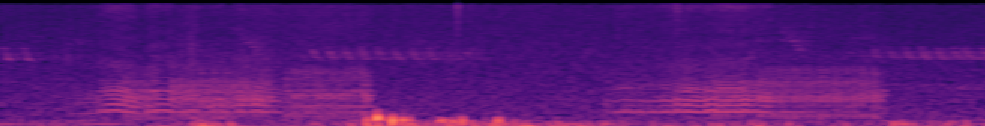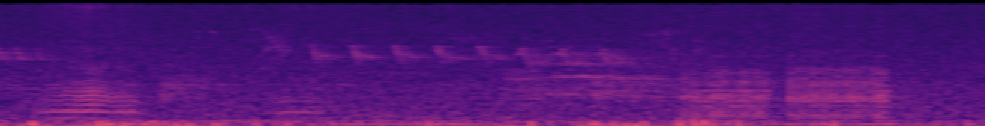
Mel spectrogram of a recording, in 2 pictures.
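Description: A common carder bee buzzes in a low, humming drone that swells and fades in bursts of a second or two. Faint, high, thin chirps sound now and then in the background.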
